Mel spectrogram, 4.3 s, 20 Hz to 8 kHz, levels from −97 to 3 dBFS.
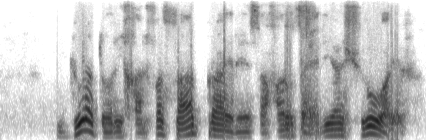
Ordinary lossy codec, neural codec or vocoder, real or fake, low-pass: Opus, 16 kbps; none; real; 7.2 kHz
